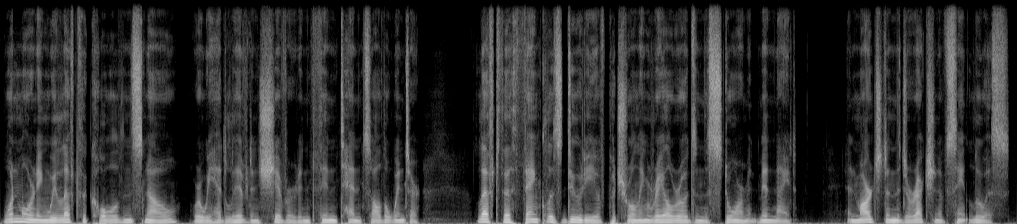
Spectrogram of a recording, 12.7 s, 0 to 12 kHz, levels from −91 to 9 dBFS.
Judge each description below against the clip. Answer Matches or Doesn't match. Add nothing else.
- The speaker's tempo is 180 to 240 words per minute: Matches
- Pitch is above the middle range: Doesn't match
